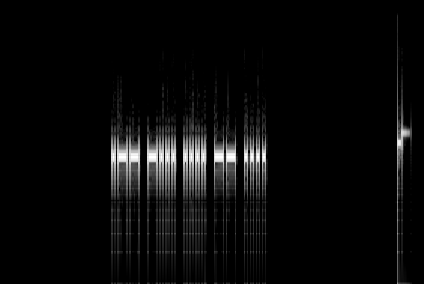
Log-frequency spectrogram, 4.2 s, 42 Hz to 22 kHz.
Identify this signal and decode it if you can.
Morse code, heard as a keyed tone, about 42 wpm, 700 Hz. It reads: WBHMH
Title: Code Groups - 5 Letter:Numbers - 40wpm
